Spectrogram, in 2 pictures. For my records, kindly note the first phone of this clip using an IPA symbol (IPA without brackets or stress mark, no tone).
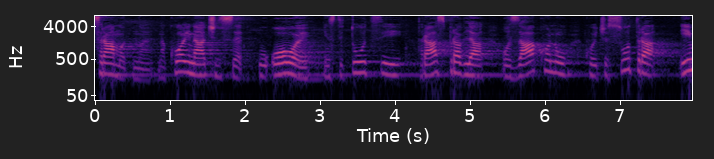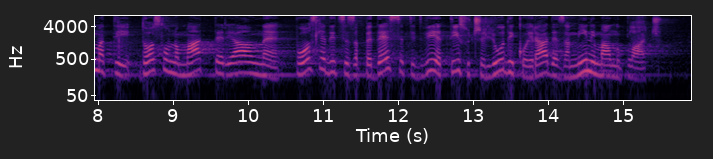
s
